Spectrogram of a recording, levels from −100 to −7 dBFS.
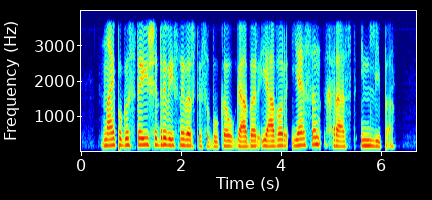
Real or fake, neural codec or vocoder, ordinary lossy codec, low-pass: real; none; none; 3.6 kHz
